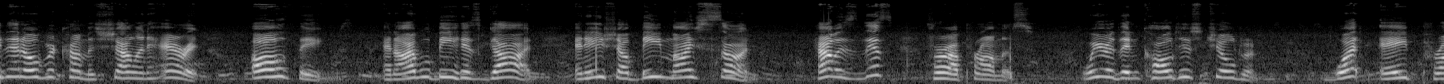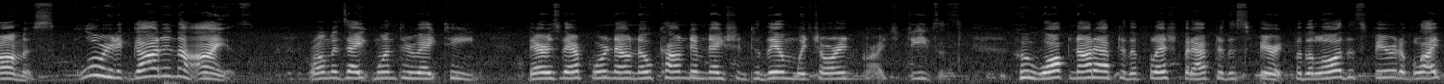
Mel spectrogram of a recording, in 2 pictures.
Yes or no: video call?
no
